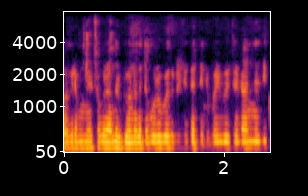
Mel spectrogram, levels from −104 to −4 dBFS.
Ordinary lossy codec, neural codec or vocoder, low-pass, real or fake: AAC, 48 kbps; none; 7.2 kHz; real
